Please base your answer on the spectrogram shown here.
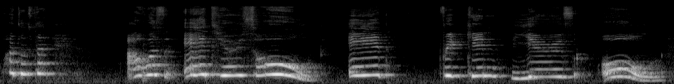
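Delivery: high, loud exasperated protest; outraged disbelief. Real, not acted. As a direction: rant about the injustice, pitch way up. Outraged at childhood insult.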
